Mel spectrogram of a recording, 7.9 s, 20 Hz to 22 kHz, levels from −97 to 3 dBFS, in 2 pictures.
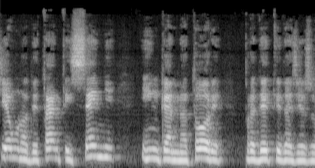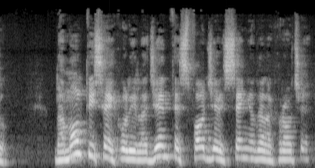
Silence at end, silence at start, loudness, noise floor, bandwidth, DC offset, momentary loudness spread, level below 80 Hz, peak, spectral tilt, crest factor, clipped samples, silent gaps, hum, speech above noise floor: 0.1 s; 0 s; -14 LUFS; -51 dBFS; 18 kHz; under 0.1%; 9 LU; -60 dBFS; 0 dBFS; -4 dB/octave; 16 dB; under 0.1%; none; none; 36 dB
